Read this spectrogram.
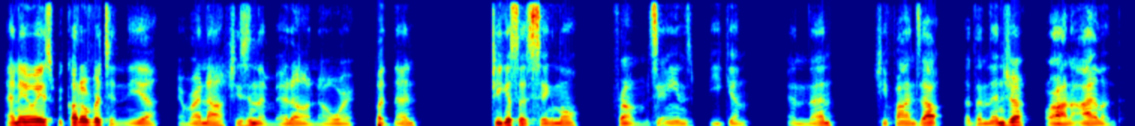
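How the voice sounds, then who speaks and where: A man's voice: mid-range voice, steady tone, normal speed, no room sound. A young man giving casual recap commentary in a sarcastic, slangy, informal way. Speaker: video commentator.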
